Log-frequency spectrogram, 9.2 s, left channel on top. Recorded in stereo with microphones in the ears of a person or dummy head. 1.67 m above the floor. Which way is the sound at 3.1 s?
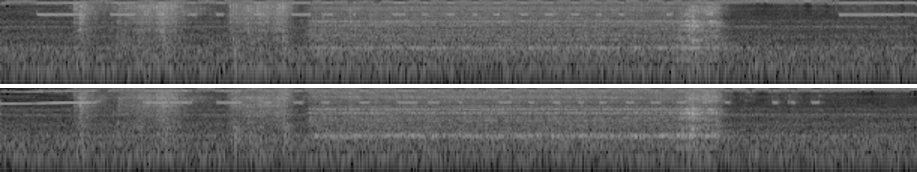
5° left (ahead or behind).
